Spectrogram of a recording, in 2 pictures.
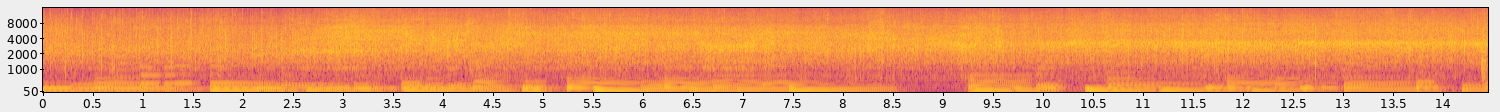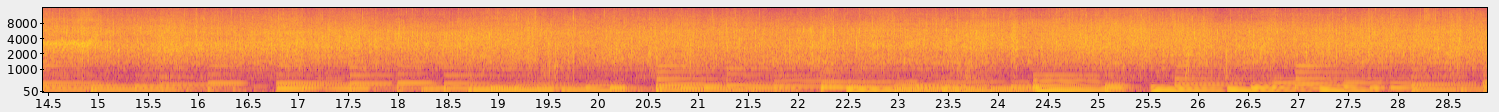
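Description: Chicken pieces sizzling and frying in oil in a small square cast-iron pan over a charcoal fire, a steady dense hiss. Soft background music of held low notes plays underneath.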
